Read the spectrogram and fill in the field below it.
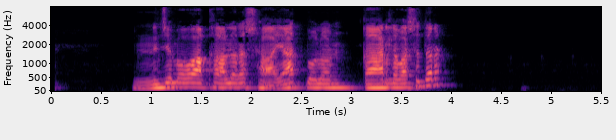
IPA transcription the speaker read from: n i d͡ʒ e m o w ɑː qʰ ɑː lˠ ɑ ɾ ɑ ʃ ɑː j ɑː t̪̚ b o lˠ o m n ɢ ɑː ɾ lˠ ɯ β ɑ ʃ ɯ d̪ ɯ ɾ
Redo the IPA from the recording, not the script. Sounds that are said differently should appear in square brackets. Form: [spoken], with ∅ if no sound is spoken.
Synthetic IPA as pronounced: n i d͡ʒ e m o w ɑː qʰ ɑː lˠ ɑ ɾ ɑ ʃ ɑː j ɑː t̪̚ b o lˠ o [∅] n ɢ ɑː ɾ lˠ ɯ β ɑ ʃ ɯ d̪ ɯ ɾ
